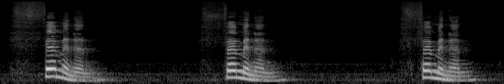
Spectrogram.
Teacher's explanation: stress is on the first syllable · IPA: /ˈfemɪnɪn/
